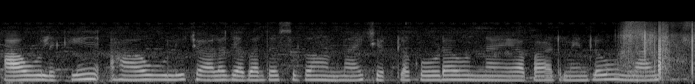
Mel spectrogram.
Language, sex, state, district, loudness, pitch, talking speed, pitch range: Telugu, female, Andhra Pradesh, Sri Satya Sai, -25 LUFS, 205 Hz, 95 wpm, 200-215 Hz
